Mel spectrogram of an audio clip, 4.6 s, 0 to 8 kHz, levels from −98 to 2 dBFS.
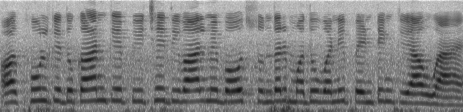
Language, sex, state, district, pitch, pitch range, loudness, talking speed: Hindi, female, Bihar, Patna, 295 Hz, 280-305 Hz, -15 LUFS, 195 wpm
